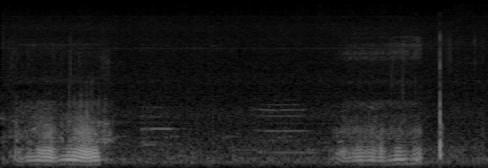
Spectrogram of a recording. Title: Aldog, ang asong malakas maghilik (snoring).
